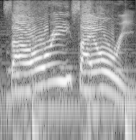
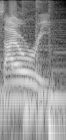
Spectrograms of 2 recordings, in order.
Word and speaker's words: Sayori: Sayori. That's how you say it, Sayori.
